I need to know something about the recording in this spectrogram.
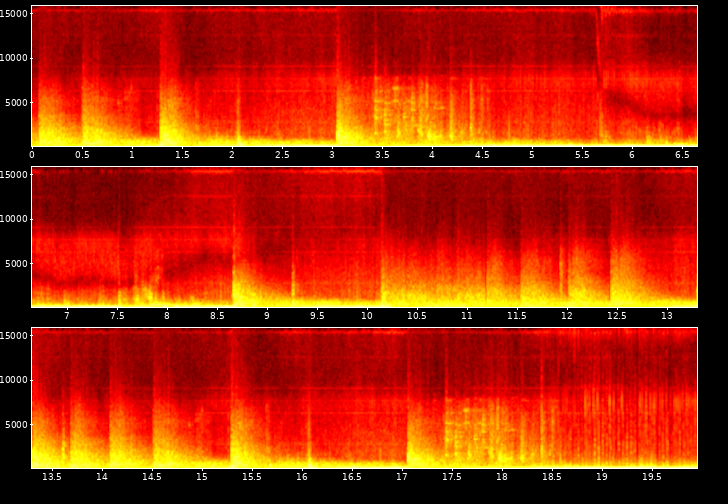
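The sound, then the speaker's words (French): A rapid, irregular volley of loud gunshots, sharp cracks and heavy booms fired over a constant low rumble, continuing without a break for the whole stretch, with no voices. “Il entend des coups de feu.”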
